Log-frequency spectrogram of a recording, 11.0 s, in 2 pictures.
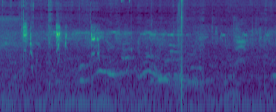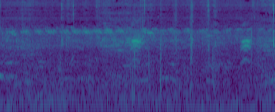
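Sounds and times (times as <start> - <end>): short bird calls: 3.1 - 11.0.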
